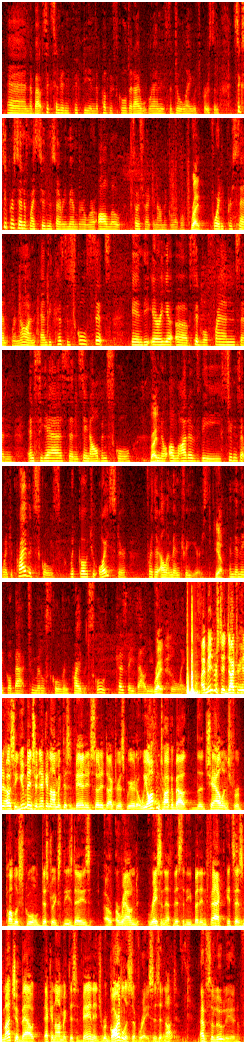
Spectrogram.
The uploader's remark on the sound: The event was recorded before a live audience. At the University of Texas at El Paso campus. It was part of a half-day symposium on urban public education in Texas.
